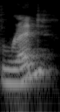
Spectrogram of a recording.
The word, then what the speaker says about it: rod: One is rod, R-O-D, it's spelled R-O-D, but it's pronounced red.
